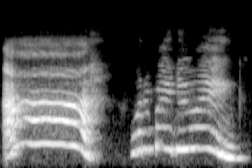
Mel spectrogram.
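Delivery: high flustered self-scolding; flustered surprise. Real, not acted. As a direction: squeak at your own slip. Catches her own mistake.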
